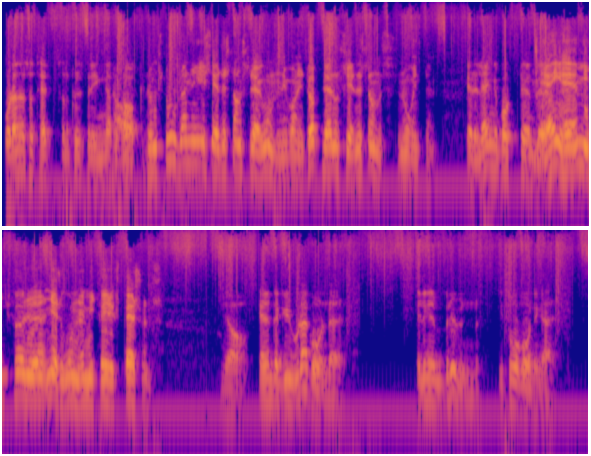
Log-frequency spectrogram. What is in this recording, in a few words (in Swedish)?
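Österfärnebo Gästrikland, dialekter, svenska sagor; Folkminnen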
